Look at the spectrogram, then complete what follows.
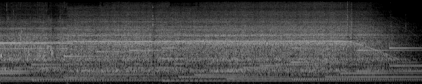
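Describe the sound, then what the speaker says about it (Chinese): An electric egg beater whips egg whites with lemon juice and sugar in a bowl, giving a steady, loud, unbroken motor whine that runs the full length and eases off slightly at the end. "先加一点，用打蛋器打发"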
